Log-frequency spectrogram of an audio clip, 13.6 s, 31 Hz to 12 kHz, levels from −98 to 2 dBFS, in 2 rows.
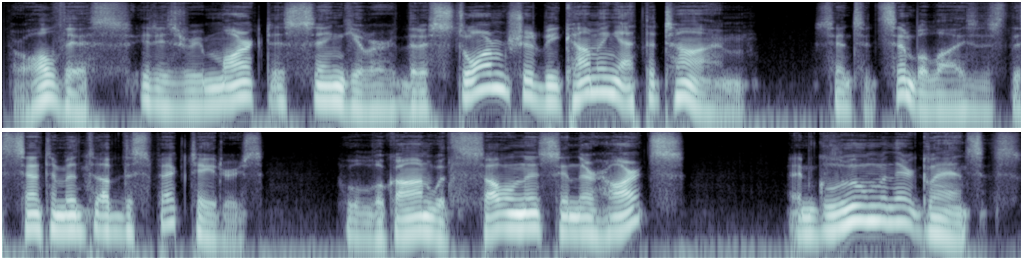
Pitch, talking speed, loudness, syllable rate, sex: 110 Hz, 170 wpm, -18 LUFS, 4.6 syllables/s, male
